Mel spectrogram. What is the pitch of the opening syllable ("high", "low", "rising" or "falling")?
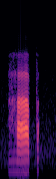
high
